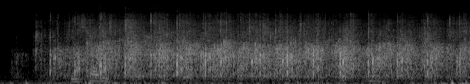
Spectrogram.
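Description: Audience clapping, beginning suddenly just after the start and going on as a steady, dense patter.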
